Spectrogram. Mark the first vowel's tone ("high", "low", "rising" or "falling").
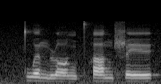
falling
